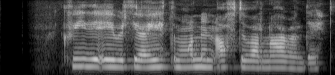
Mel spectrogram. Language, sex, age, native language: Icelandic, female, 11, Icelandic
